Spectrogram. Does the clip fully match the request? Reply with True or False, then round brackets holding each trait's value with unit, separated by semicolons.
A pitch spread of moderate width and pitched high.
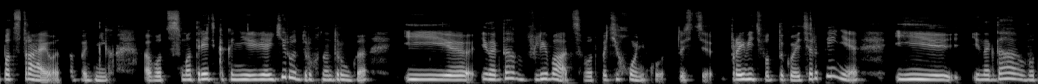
False (2.3 semitones; 225 Hz)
